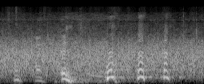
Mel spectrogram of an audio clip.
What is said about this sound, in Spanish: Aplauso, por favor, para Kaiku Café Latte, nuestro patrocinador de hoy.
